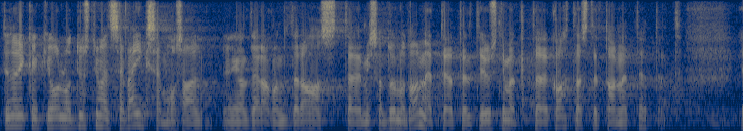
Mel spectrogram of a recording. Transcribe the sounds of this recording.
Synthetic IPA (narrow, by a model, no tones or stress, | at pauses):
ned̪o̞likˑːɑɡio̞lnud̪just̪nimelt̪se̞væjkse̞mo̞sɑniø̞ld̪ɑeɾɑko̞nd̪̥ɑd̪e̞ɾɑɦɑst̪misːo̞nt̪unːud̪ɑnːe̞t̪ːˑɑjɑt̪ːˑe̞lt̪jɑjust̪nimelt̪kɑht̪lɑst̪e̞lt̪ːˑɑnːet̪ːˑɑjɑt̪ːˑe̞lt̪ːˑ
